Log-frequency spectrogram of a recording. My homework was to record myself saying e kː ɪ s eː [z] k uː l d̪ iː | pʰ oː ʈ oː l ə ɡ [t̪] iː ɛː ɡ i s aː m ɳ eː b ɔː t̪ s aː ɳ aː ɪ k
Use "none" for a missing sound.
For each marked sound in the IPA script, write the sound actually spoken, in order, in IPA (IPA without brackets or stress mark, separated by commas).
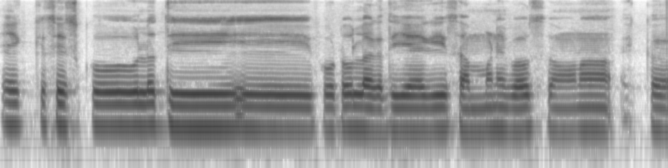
s, d̪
